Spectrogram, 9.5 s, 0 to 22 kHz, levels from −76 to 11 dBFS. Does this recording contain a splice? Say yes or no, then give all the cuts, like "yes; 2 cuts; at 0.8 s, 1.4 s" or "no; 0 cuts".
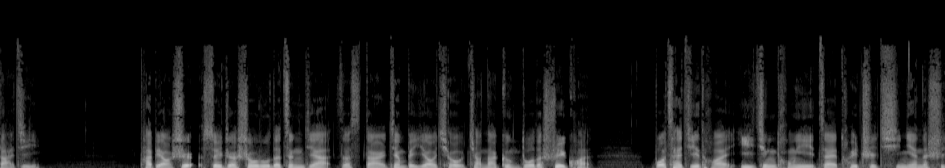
no; 0 cuts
